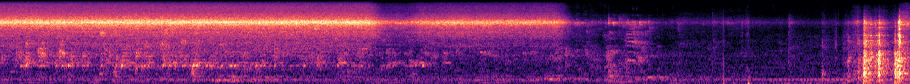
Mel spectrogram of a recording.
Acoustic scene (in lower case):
restroom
